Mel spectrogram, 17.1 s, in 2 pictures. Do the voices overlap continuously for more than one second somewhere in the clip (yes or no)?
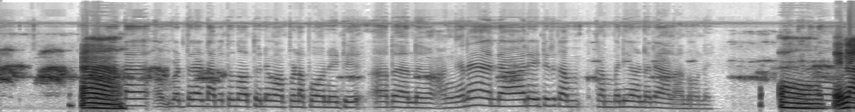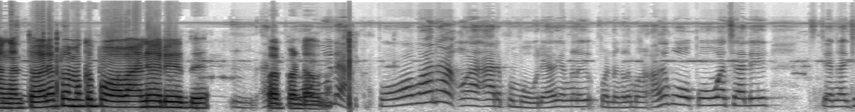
yes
